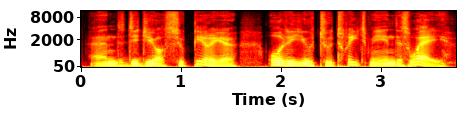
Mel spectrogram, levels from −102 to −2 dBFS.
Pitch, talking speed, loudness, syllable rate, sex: 110 Hz, 190 wpm, -17 LUFS, 4.6 syllables/s, male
